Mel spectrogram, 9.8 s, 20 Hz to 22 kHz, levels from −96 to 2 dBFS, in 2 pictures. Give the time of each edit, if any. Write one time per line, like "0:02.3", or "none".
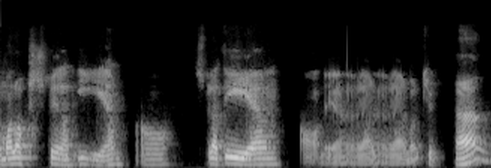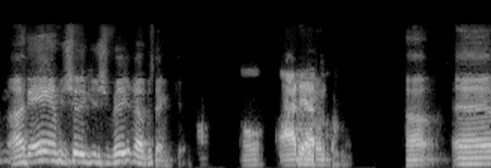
0:01.3
0:02.9
0:03.7
0:04.5
0:05.2
0:06.4
0:07.6
0:08.0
